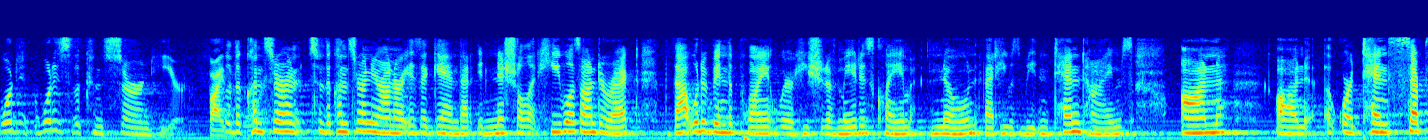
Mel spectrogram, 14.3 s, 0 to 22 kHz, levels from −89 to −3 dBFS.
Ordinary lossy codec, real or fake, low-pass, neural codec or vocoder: MP3, 64 kbps; real; 7.2 kHz; none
